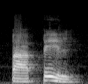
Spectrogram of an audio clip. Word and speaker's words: papel: Papel, papel. Tiene la mayor fuerza de voz en pel, en la última sílaba.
